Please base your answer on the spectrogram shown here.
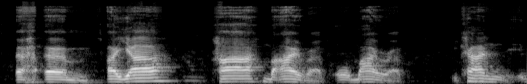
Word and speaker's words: ma'irab: Okay, it's ma'irab. Okay, ma'irab. So you're gonna spell that M-A, so ma, then I, just the letter I, then rab, R-A-B, ma'irab.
